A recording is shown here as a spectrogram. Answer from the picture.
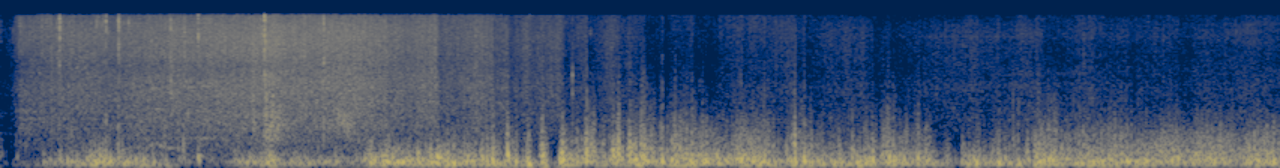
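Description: Wind buffeting the microphone: a loud, gusting low rumble that grows stronger about two and a half seconds in.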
